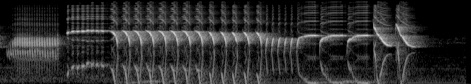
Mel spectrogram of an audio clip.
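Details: Bottle-green canary in full energetic song, used as a tutor recording for young and untrained canaries: a high buzzy note, then a fast series of repeated sweeping chirps that quicken into a rolling trill and end in descending whistles.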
